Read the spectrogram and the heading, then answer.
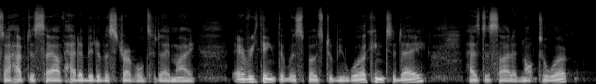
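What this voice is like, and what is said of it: Hoarse, failing voice. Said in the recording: “as you can hear, I'm, I'm, losing my voice for a second.”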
